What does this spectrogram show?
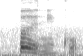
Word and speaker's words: pânico: devem entrar em Pânico acento circunflexo no a para indicar que esta vogal ficou fechada e aonde é a sílaba mais forte então Pânico e todos estão entrando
